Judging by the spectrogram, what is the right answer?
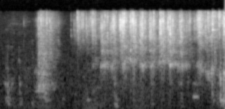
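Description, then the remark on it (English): Dice rattle and clatter in a brief burst during a tabletop role-playing game's dexterity and athletics roll, pause, then roll in a longer, steady stream of bright clicking that runs to the end. No one speaks. “You tell those dice.”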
